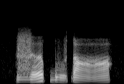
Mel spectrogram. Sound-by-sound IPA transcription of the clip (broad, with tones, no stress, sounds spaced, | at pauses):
z ə˨˥ ɓ u˨˩ ɗ ɑ˧˩˧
